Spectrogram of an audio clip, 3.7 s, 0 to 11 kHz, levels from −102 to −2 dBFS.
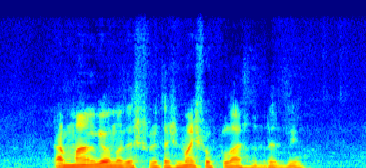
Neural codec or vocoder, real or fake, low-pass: codec, 24 kHz, 1 kbps, SNAC; fake; 9.9 kHz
